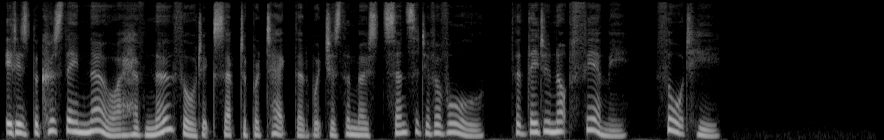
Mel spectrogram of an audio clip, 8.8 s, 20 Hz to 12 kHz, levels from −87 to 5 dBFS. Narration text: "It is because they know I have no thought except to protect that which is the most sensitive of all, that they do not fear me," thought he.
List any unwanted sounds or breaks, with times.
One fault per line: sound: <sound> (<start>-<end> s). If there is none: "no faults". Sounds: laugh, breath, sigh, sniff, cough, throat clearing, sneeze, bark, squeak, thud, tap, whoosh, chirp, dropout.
no faults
